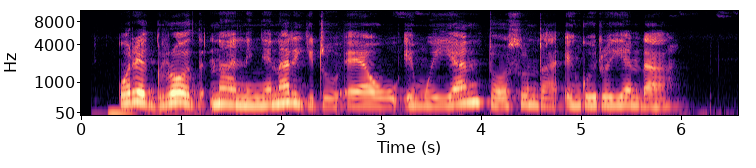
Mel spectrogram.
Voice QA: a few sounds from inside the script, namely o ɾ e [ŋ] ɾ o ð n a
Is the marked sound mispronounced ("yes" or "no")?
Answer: yes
